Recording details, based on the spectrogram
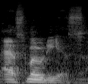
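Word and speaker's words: Asmodeus: think we were saying asmodus right because if you look at you know Amadeus it's like the same thing but just with an s in it so that's how we thought it was um pronounced but later on we found out that it was as modus um we have uh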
